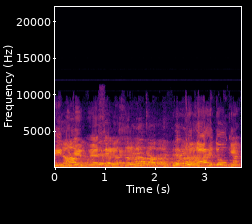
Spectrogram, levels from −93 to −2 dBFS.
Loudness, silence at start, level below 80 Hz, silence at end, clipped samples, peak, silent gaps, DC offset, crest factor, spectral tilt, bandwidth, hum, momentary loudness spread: -21 LUFS; 0 s; -64 dBFS; 0 s; under 0.1%; -10 dBFS; none; under 0.1%; 10 dB; -5 dB/octave; 11 kHz; none; 4 LU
